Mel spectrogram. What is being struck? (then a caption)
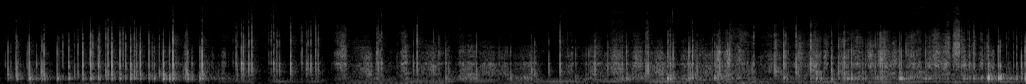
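Hardcover notebook, cardboard cover over paper. Long acrylic nails rapidly tap and scratch the smooth front cover of a closed pink hardcover notebook, a solid stack of paper lying flat on a desk. The result is a dense run of short, dry clicks and scratchy strokes with a muted midrange body and little ring.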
